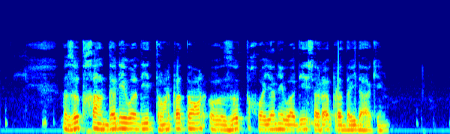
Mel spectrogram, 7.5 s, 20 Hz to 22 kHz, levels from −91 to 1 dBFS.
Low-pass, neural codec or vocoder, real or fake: 7.2 kHz; none; real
